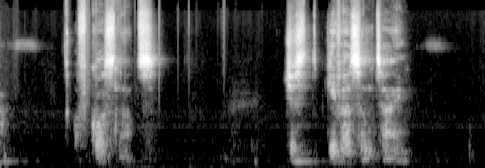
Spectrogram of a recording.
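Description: A younger man answers with animation nearby.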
